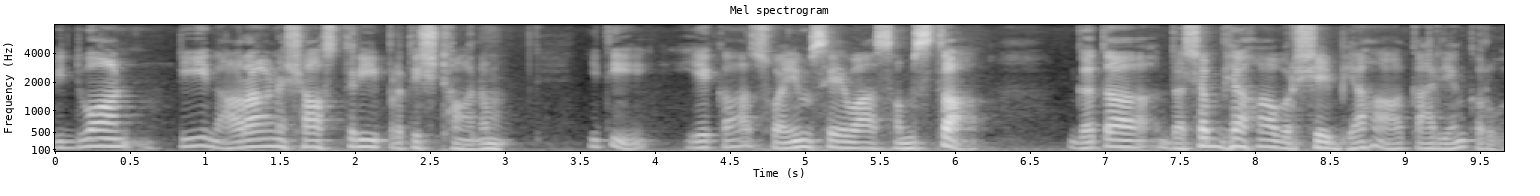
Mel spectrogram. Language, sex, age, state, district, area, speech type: Sanskrit, male, 60+, Karnataka, Tumkur, urban, spontaneous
